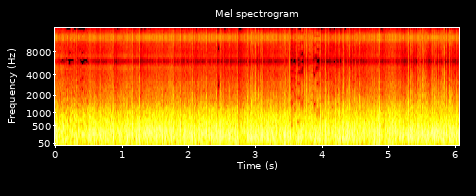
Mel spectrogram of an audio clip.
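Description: Airflow buffeting the microphone of the onboard camera on an FPV model airplane in flight: loud, steady wind noise, heaviest in the low end.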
